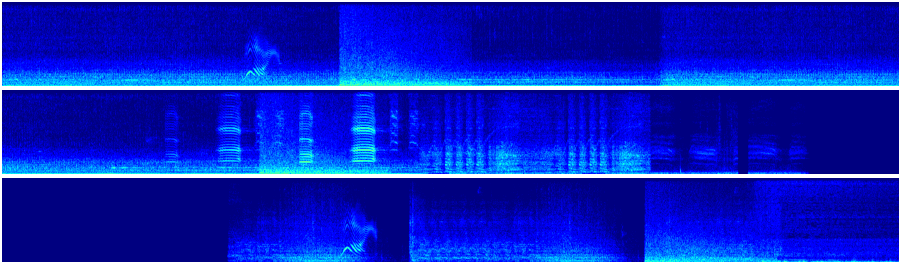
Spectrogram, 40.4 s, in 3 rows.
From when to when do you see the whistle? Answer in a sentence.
You can't hear the whistle here.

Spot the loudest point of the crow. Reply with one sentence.
The volume of the crow peaks at 19 seconds.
